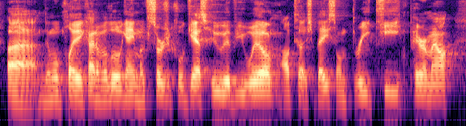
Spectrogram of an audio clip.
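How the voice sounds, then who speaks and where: A Southern US accent, fairly even intonation and a moderate pace. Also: man. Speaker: surgical resident. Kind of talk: lecture. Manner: loud.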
